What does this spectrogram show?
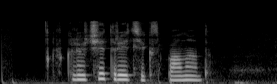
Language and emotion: Russian, neutral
